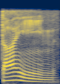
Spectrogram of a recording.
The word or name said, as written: diene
